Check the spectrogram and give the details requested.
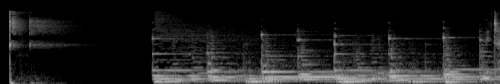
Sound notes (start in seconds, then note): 0.0 snap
